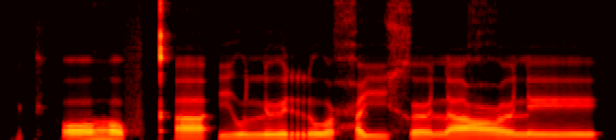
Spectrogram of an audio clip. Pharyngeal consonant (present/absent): present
